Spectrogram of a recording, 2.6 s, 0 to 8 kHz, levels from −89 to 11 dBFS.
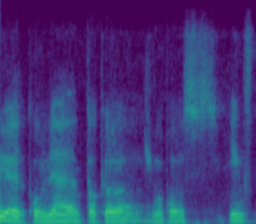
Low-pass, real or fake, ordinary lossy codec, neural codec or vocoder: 7.2 kHz; fake; Opus, 16 kbps; codec, 24 kHz, 0.9 kbps, WavTokenizer, medium music audio release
